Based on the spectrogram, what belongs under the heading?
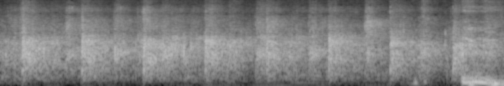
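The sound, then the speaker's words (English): An audience claps hands together in praise to God during a morning church service, steady, sustained applause, a dense crackling wash that swells and dips in waves, with a low voice faintly joining near the end. “Give God a hand clap of praise for that this morning.”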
